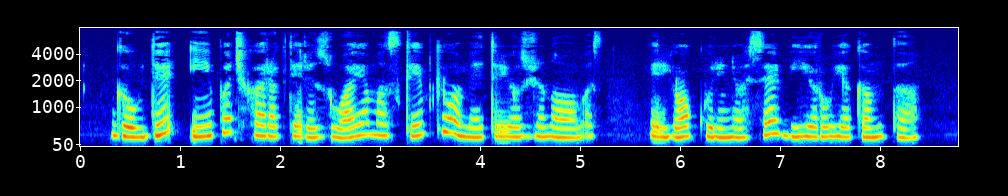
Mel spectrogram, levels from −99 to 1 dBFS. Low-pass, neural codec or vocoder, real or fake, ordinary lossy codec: 7.2 kHz; none; real; MP3, 32 kbps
